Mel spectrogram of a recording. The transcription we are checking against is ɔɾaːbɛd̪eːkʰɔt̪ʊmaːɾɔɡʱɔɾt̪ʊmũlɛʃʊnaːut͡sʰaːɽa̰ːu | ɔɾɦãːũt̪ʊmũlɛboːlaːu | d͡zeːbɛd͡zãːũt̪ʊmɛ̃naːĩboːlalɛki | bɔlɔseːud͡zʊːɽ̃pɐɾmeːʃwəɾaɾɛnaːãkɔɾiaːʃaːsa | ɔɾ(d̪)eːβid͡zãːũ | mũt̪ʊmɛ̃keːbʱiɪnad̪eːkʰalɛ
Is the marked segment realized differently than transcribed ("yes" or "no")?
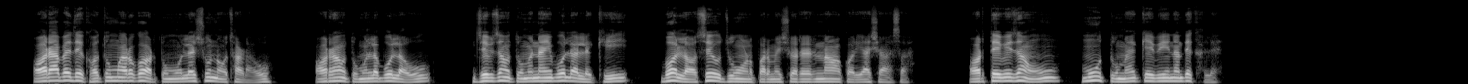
yes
